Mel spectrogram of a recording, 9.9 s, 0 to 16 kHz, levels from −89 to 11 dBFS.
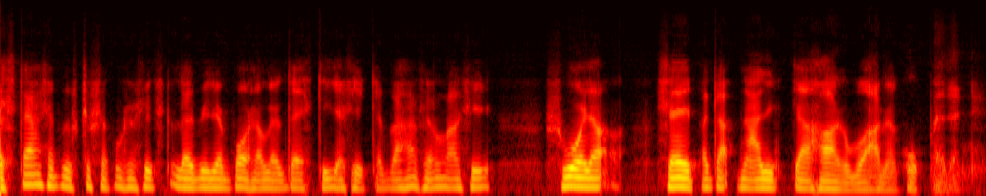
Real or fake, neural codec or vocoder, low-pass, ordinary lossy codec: fake; autoencoder, 48 kHz, 32 numbers a frame, DAC-VAE, trained on Japanese speech; 14.4 kHz; none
